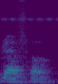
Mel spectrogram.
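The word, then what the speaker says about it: prefer: तो इसको साउंड आएगा प्रीफर. इसका मीनिंग होता है किसी चीज़ को पहल देना. आमतौर पर इसको सब लोग बोलते हैं प्रेफर, चूँकि रॉन्ग है. The right pronunciation is प्रीफर and this is shallow.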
